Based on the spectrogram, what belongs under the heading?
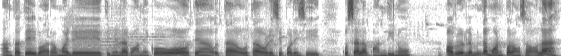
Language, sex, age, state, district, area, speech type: Nepali, female, 45-60, West Bengal, Jalpaiguri, rural, spontaneous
